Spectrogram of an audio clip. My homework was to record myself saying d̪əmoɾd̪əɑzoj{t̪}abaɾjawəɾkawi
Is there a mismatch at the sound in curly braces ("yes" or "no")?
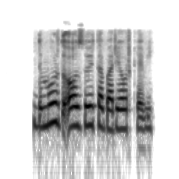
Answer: no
